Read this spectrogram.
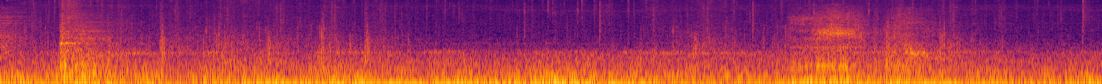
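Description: An armored warrior's footsteps crunch on snowy ground.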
